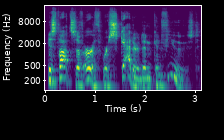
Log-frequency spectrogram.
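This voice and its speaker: A man's voice: on the high side, big pitch swings, slow, pushed and bright. Man narrating a literary tale dramatically. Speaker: storyteller, audiobook reader.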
